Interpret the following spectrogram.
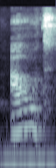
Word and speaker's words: ought: Maintenant, je te parle de should ou alors de out to. Out to qui s'écrit O-U-G-H-T plus loin to, T-O.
